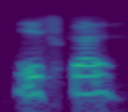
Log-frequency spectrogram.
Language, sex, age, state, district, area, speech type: Punjabi, female, 30-45, Punjab, Muktsar, urban, conversation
